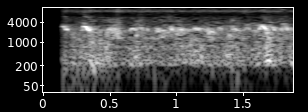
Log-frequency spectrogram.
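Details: A group of 25-day-old domestic ducklings peeping together, a dense, continuous chorus of shrill, high chirps that overlap with no pause.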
